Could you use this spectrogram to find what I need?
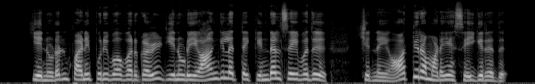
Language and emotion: Tamil, angry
